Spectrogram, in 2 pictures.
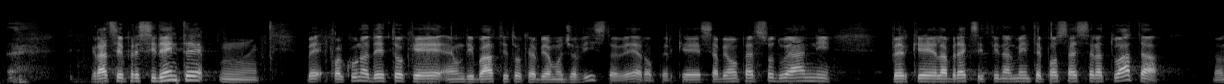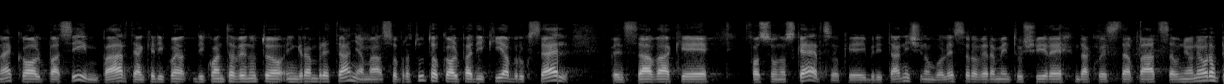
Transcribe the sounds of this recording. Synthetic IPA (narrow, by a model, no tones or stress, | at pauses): ɡɾat̪sːjepɾesid̪ɛnt̪e | bɛkwalkuːnoad̪ːet̪ːokʰeɛ̰und̪ibat̪ːit̪okeabːjaːmod͡ʒavːist̪oɛvːeːɾoperk̟eseabjaːmopɛrsod̪uːeanːi | perk̟elabɾɛksit̪finalment̪epɔsːaɛsːeɾeat̪ːuaːt̪a | nonɛkʰːolpasiːmpart̪eaŋk̟ed̪ikd̪ikwant̪oɛvːenuːt̪oʔiŋɡɾambɾet̪aɲːamasopɾat̪ːut̪ːokolpad̪ik̟iabɾuksɛl | pensaːvakʰefosːeunoskɛrt̪sokʰeibɾit̪anːit͡ʃinõɱvolesːeɾoveɾament̪euʃːiːɾed̪akwest̪apat̪sːaunjoːnewɾopɛ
